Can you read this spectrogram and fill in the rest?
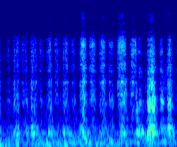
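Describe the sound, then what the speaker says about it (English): A chisel scraping across the wood of an entryway table, steady rhythmic rasping strokes, close and fairly quiet, with no voices. "But I really do like the chisel."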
